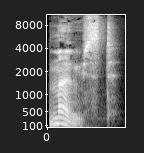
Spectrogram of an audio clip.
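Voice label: "most", British English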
